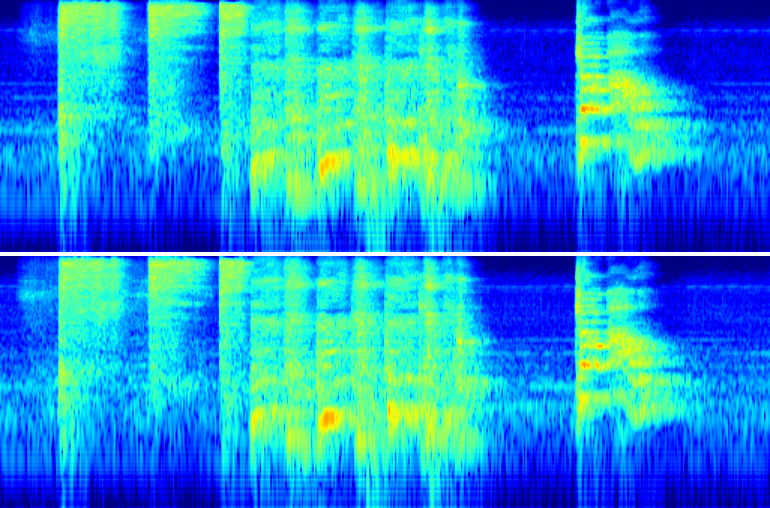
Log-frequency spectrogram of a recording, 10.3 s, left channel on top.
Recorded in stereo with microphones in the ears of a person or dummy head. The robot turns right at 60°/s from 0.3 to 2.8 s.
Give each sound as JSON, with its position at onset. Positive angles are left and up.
{"t": 0.8, "sound": "breaking glass", "azimuth_deg": 75, "distance_m": 1.3}
{"t": 3.3, "sound": "breathing", "side_deg": -45, "distance_m": 0.5}
{"t": 5.2, "sound": "a giggle", "side_deg": -80, "distance_m": 0.6}
{"t": 7.7, "sound": "a shout", "side_deg": -50, "distance_m": 0.6}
